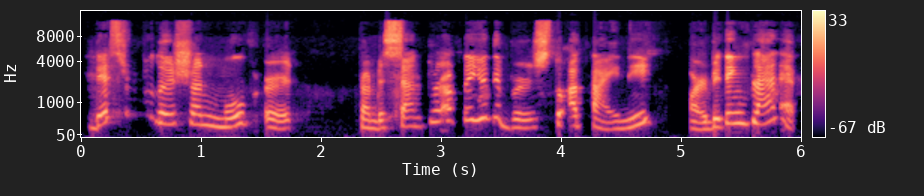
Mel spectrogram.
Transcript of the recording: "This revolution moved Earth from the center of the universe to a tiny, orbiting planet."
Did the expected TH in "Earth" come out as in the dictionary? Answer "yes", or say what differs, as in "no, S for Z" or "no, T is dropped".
no, T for TH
